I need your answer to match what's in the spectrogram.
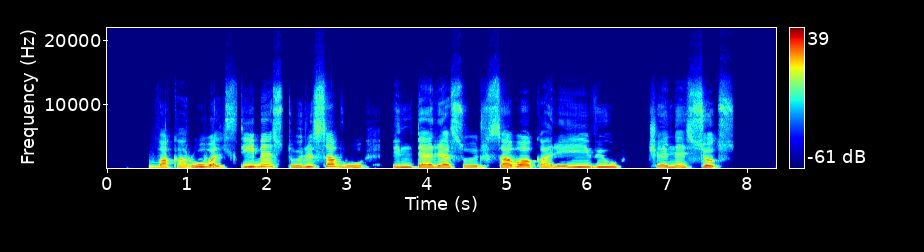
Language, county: Lithuanian, Utena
